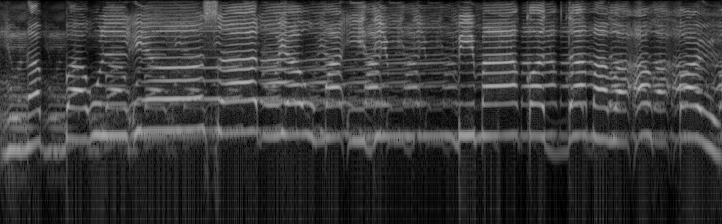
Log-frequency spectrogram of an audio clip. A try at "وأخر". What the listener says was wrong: خر را اوپر، زبان آپ کی اوپر چلی جائے.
